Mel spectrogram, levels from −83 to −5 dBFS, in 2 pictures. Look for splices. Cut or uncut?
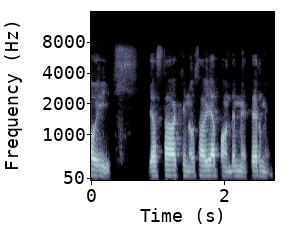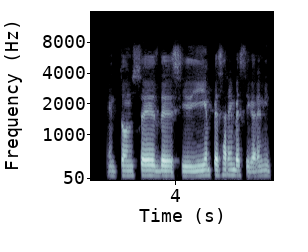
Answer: cut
